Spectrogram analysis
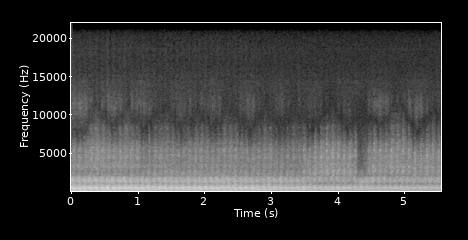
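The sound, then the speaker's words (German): Aircraft engines running on a plane with at least four engines, a dense, rapid throbbing roar that stays loud and even throughout and eases slightly toward the end, with no voices. “Aber die Motoren laufen schon.”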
